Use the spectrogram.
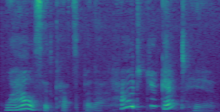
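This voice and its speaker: A woman's voice: a little high, wildly swooping pitch, fairly quick, vocal fry, dark tone, a little hiss or hum, full character voice. A woman voicing a wistful, hungry little male caterpillar in a children's storybook. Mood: wistful wonder. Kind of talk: children's storybook read aloud.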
